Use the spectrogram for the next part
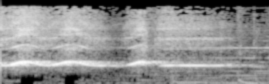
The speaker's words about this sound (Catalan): a Sitges, on les anomenaven flauta de caçar mussols, a Reus, a Riudoms, a Margalef, a Santa Coloma de Queralt, també utilitzat, com no podia ser d'altra manera pels nois com a joguina, anomenada xiulet de canya, a l'Alt Priorat també.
